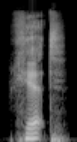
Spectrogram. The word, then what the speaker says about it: Het: Het, you have sort of a guttural sound to it like Bach, and so a little sound there in the back of your throat, Het.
